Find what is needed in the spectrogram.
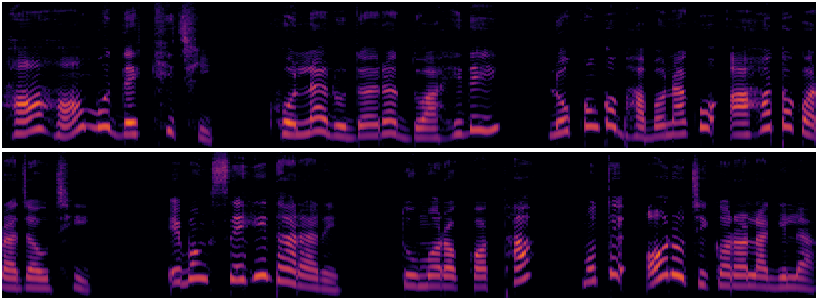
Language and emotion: Odia, disgusted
